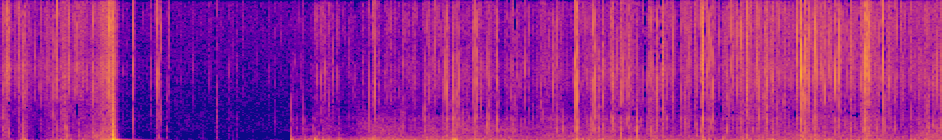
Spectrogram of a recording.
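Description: A sheet of plastic bubble wrap, wrapped in a cone around a microphone, is scratched and rubbed with long acrylic nails and the fingertips of both hands, with no popping. A few muffled low thumps and rustles, including one louder bump, give way to about a second of silence. Then a steady, dense, low crackling scratch runs to the end.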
